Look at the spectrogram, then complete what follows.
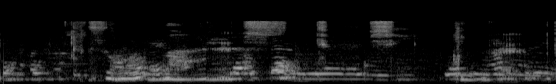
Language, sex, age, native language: Icelandic, female, 8, Icelandic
